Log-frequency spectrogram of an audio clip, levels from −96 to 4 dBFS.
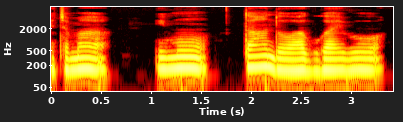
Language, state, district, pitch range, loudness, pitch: Idu Mishmi, Arunachal Pradesh, Lower Dibang Valley, 150-165 Hz, -13 LUFS, 155 Hz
